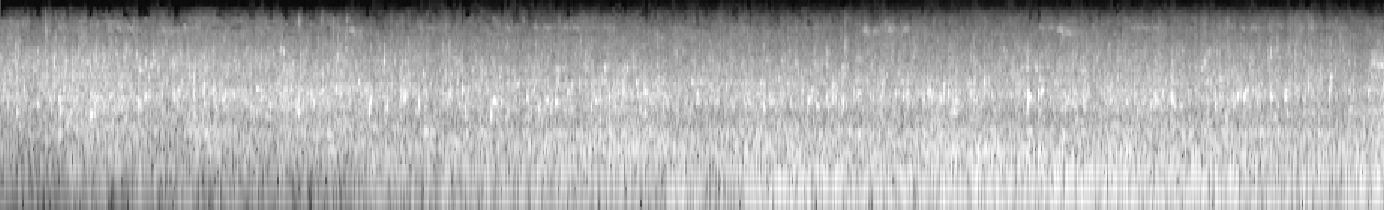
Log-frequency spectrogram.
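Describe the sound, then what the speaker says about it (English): Water of Kellen Creek, a salmon stream in the woods, rushes and trickles steadily at close range, a dense continuous wash with no voices. "you wouldn't know it now, but this is a salmon stream"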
